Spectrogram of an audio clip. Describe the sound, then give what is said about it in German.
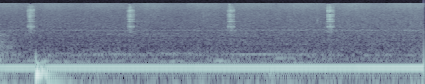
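Faint, steady ticks of a brown mechanical alarm clock at night, roughly one per second, sitting under a low constant hum, with a single soft thump near the beginning and no voices. “aber es ist alles nachts aus und dafür ein schöner brauner Wecker und der tickt.”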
